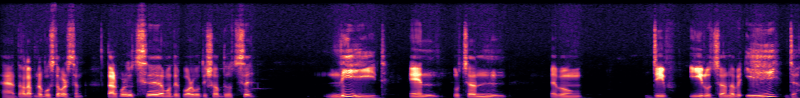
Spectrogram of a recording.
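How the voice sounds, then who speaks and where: A man teaching English pronunciation, spelling out sounds slowly and repeating each word several times. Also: on the low side, animated, no echo. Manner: mixes Bengali explanation with English words. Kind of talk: slow spoken lesson, spelling out sounds.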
